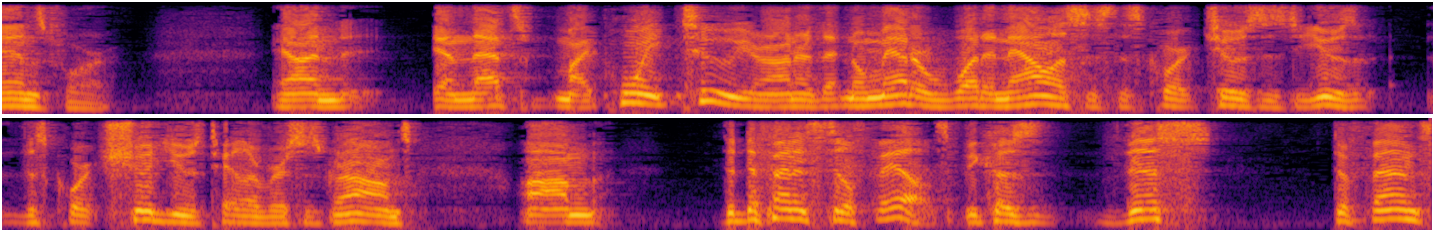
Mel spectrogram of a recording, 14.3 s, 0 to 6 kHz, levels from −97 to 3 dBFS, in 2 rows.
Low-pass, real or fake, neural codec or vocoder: 5.4 kHz; real; none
